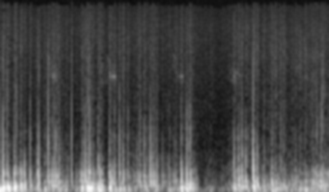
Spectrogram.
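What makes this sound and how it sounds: Short blue-painted fingernails scratch across a soft, filled green cushion of coarse-weave fabric, and later one hand scratches near its centre. The result is a dense run of quick, muffled, low-pitched scratching strokes that dip into near-silence for a moment around the middle before resuming.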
